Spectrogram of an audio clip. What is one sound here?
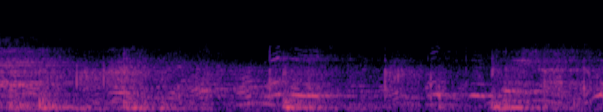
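A ball bounces on the court.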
